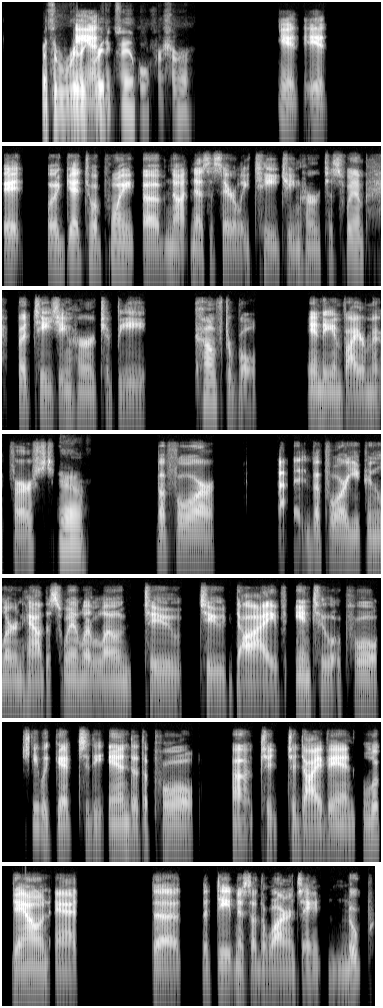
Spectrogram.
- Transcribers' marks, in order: none
- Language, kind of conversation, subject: English, unstructured, When should I teach a friend a hobby versus letting them explore?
